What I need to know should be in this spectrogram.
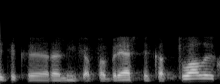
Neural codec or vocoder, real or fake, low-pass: codec, 24 kHz, 0.9 kbps, DualCodec; fake; 3.6 kHz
